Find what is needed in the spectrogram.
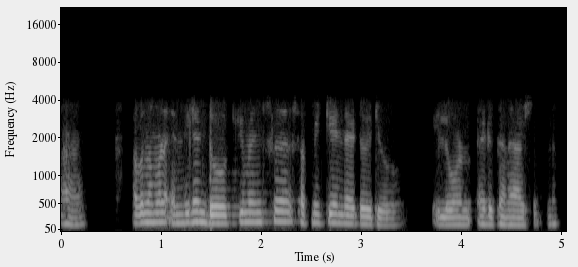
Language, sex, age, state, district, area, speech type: Malayalam, male, 18-30, Kerala, Idukki, rural, conversation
